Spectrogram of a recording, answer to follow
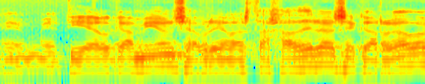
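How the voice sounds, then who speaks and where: Audible room echo and noticeable background noise surround this recording. A man speaks at a moderate pace in a medium pitch. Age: 60s. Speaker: sculptor giving guided exhibition tour. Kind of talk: guided tour explanation. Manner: halting, many fillers and restarts.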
